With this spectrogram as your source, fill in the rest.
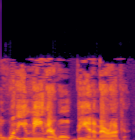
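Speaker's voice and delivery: normal talking voice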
